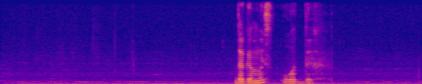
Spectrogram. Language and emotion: Russian, neutral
